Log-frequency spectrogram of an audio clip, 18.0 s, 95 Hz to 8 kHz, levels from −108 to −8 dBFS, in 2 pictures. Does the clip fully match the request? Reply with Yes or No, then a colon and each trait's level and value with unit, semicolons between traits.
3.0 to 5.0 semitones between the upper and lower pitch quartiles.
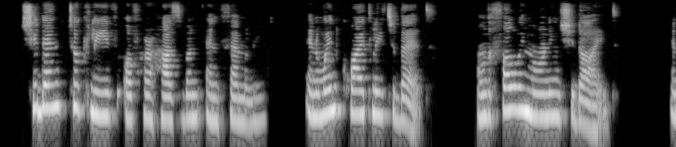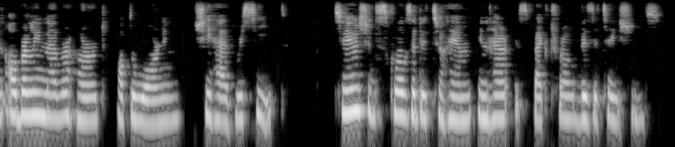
No: narrow, 2.6 semitones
